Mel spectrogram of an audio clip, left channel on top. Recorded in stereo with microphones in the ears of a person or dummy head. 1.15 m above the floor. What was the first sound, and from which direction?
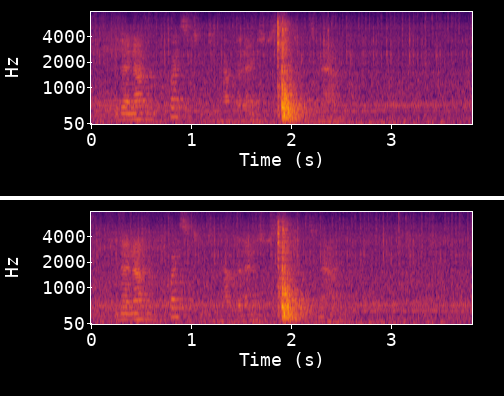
A man speaking, 30° right (ahead or behind).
